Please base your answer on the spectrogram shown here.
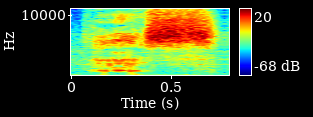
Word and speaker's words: Užupis: So that was the mermaid of Pes. I'll pronounce it correctly this time.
